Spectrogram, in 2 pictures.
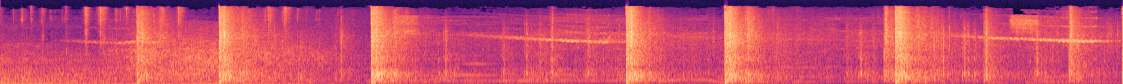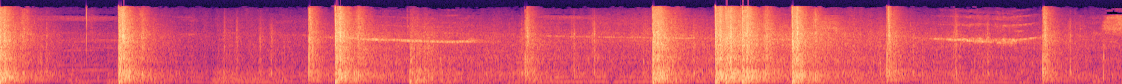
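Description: Fireworks going off in quick succession, a sharp bang about once a second, with short falling whistles between some of the bursts.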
